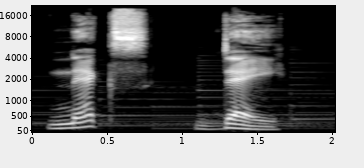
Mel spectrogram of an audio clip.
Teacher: the T in next often drops because it sits between two consonants. So it becomes next day, not next day.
